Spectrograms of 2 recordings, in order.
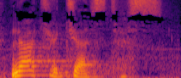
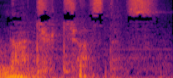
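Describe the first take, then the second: First: Said in the usual way. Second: Breathless whisper, lower and much softer; whispered prayer. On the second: Pretend. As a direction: murmur the plea under your breath. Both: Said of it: "the only thing we can say is".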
